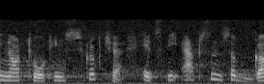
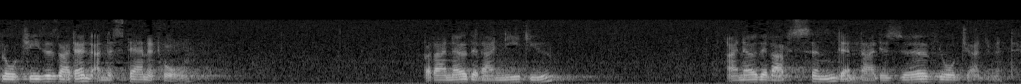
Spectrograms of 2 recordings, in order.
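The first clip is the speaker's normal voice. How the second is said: prayer; 4 semitones lower than usual. Acted. Preacher leads the listeners in a prayer of repentance. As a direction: lead them gently through the prayer.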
